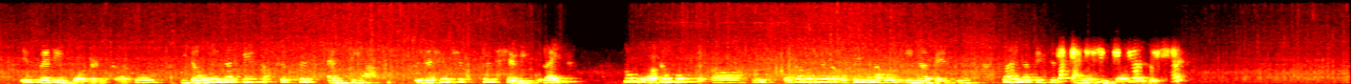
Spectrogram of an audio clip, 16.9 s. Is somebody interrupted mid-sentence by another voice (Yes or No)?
Yes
